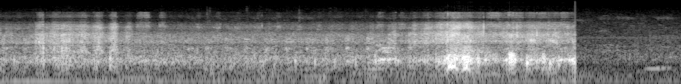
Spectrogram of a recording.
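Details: Broadband rumbling noise like a passing vehicle or train, with faint voices, ending abruptly. No animal voice stands out above the noise.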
